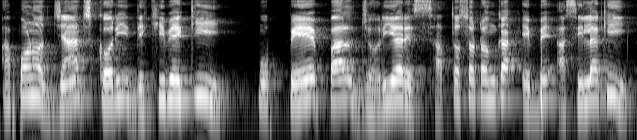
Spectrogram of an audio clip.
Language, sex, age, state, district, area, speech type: Odia, male, 18-30, Odisha, Dhenkanal, rural, read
